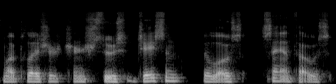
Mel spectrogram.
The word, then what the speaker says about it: De Los Santos: pleasure to introduce Jason de Los Santos. Am I pronouncing it correct? Help You me on said it perfectly. I would have thought that. you were a native Spanish speaker by that pronunciation.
